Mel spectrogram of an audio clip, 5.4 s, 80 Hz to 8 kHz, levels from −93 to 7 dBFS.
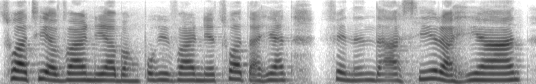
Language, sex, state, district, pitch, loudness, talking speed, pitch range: Mizo, female, Mizoram, Aizawl, 225 Hz, -19 LUFS, 255 wpm, 220-240 Hz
